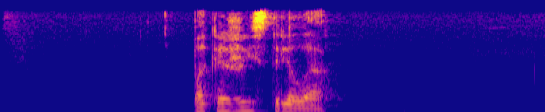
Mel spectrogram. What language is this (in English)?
Russian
